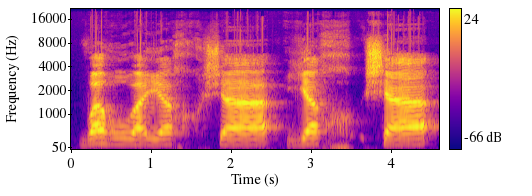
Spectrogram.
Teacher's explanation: خا کے لیے یہ تھوڑی رگڑ آئے گی اور یہ پر ادا ہوگا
